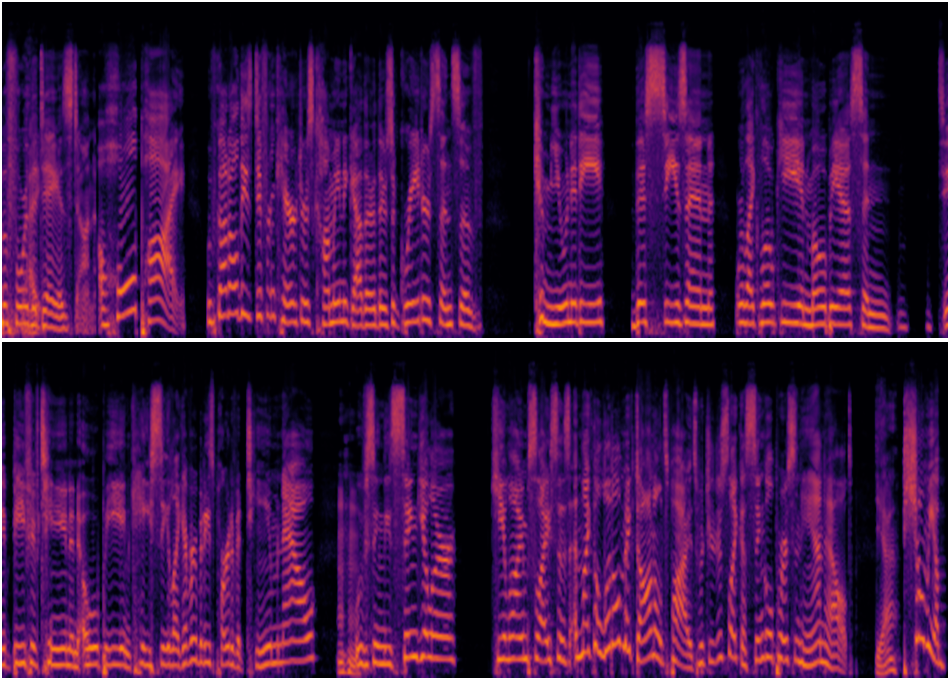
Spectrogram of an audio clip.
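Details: Adult speaker; typical speech.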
